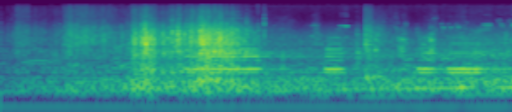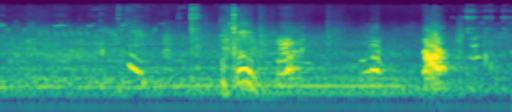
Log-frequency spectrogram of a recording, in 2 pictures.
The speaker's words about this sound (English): Oh. Look at the cute dog.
